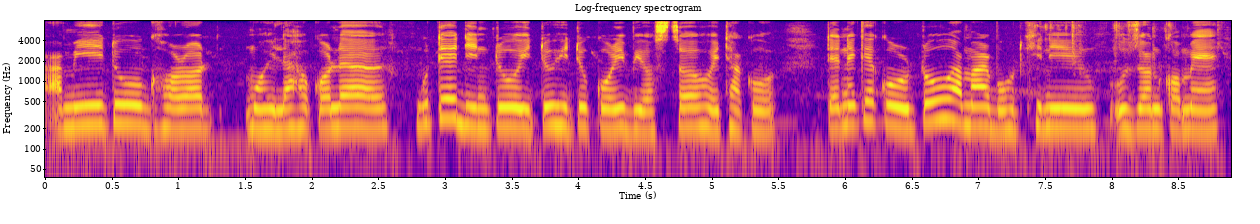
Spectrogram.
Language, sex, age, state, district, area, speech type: Assamese, female, 30-45, Assam, Biswanath, rural, spontaneous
